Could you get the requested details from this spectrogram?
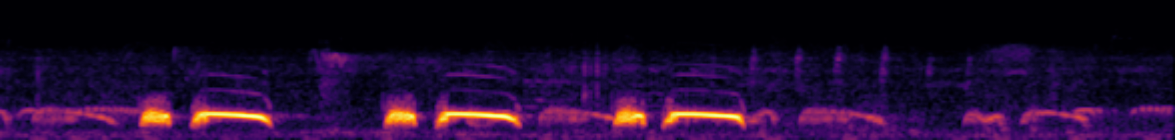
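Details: Morning decoy-luring session in Thailand: a spotted dove repeats three loud two-part coos, a brief note then a longer slightly falling tone, over softer distant cooing.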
